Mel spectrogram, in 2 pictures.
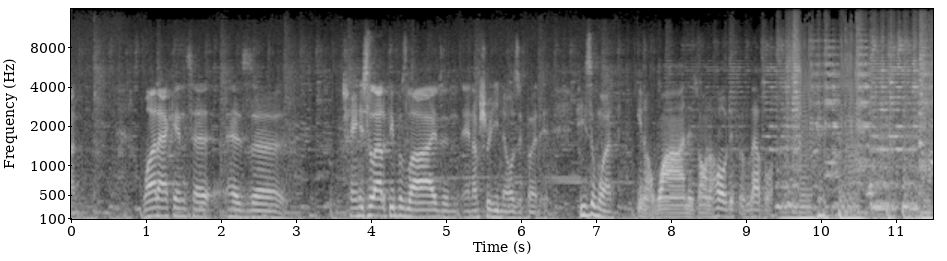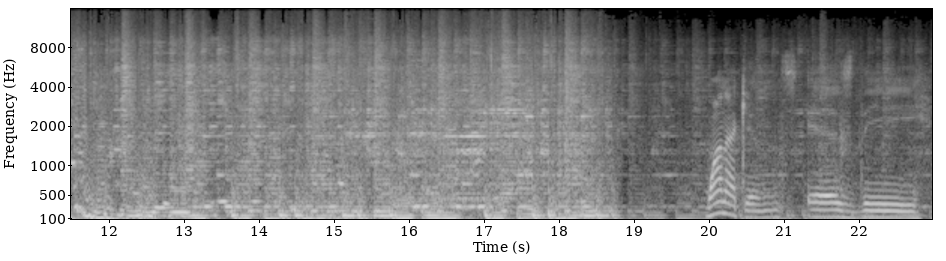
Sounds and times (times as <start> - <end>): Soul music: 0.0 - 22.9
Techno: 0.0 - 22.9
Speech: 1.0 - 2.9, 3.6 - 9.4, 20.0 - 22.8.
